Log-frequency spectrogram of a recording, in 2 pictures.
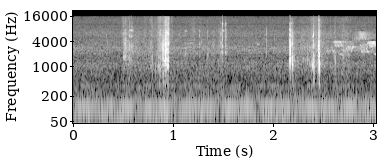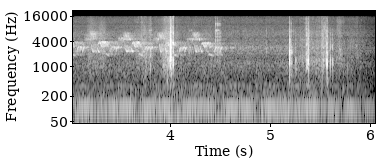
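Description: Outdoor ambience under a steady low hum: a small bird twitters in a quick run of short high notes through the middle, and a few sharp clicks sound, three of them close together near the end.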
